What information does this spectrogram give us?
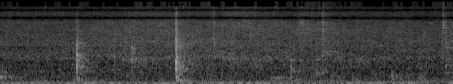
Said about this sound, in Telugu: దీంట్లోనైతే కట్ చేసి పెట్టుకున్న టమాటాలు కూడా వేసుకొని కలుపుకోవాలి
